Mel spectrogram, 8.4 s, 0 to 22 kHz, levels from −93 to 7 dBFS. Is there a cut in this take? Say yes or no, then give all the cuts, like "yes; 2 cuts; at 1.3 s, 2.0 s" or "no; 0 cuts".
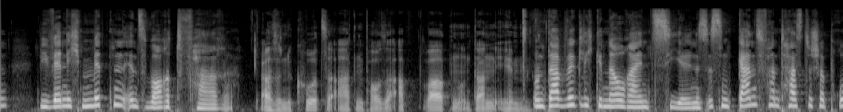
no; 0 cuts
